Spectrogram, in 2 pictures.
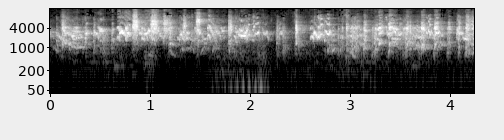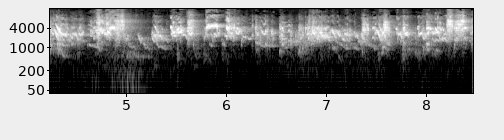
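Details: Several pet budgerigars chirp in a loud, unbroken chorus of scratchy chatter and twittering notes, with faint low thumps twice.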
